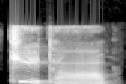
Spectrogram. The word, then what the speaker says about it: kitab: Kitab. Eğer uygun gelmezse, deyirəm kitab. İkinci hecanı daha kuvvetli telaffuz etdiyim için, demeli vurğu ikinci hecaya düşdü.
